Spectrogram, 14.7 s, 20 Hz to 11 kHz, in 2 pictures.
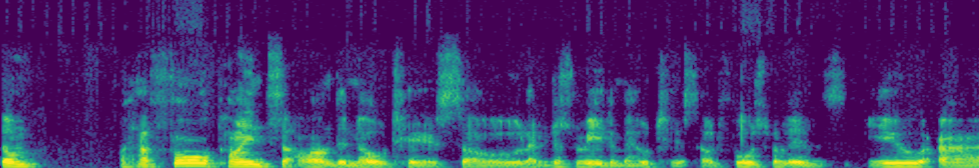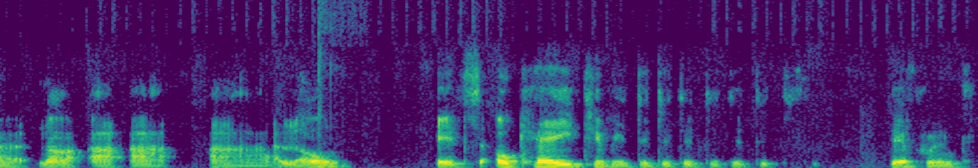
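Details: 50-year-old man who has stuttered since age five; stuttering with sound repetitions and prolongations.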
